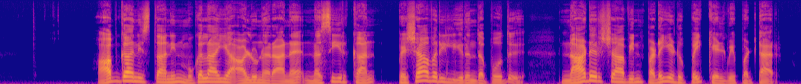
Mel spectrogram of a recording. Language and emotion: Tamil, neutral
